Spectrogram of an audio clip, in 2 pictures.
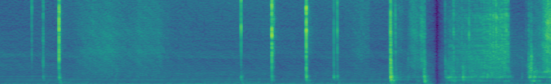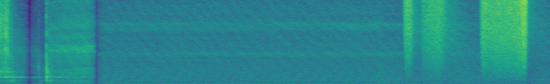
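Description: Workshop sounds: scattered clicks and taps over a steady hum for the first six seconds or so. Near the end, a paint spray gun starts hissing in short bursts.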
